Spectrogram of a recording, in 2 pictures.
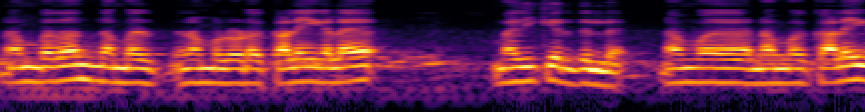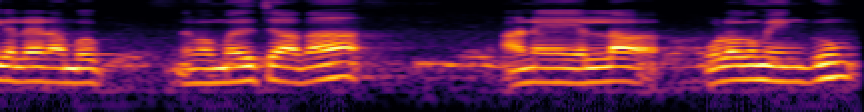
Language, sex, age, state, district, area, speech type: Tamil, male, 18-30, Tamil Nadu, Cuddalore, rural, spontaneous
